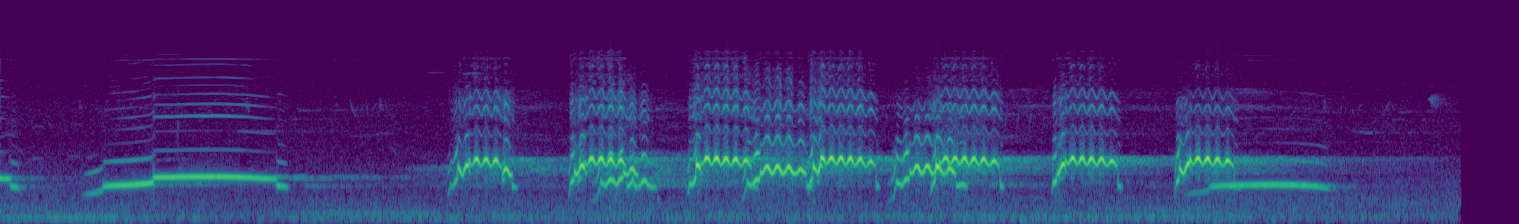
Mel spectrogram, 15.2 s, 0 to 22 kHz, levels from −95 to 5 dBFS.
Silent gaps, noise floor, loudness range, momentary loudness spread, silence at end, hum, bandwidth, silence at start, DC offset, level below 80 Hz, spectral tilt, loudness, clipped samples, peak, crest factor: none; -62 dBFS; 12 LU; 18 LU; 1.9 s; none; 8 kHz; 0 s; under 0.1%; -64 dBFS; -3 dB/octave; -21 LUFS; under 0.1%; -8 dBFS; 16 dB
